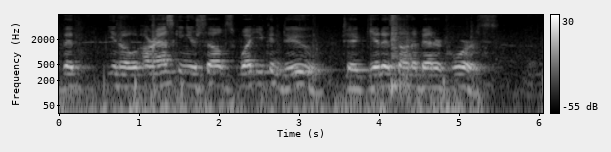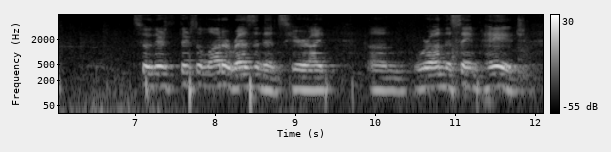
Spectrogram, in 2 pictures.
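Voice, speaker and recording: With an American accent, a man talks over noticeable background noise, his voice carrying audible room echo. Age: 60s. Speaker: climate activist. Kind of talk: speech. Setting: outdoors. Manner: halting.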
